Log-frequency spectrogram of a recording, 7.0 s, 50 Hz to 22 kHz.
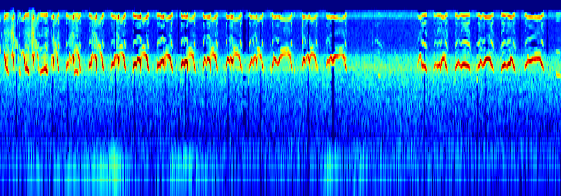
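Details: Osprey calling at its nest in Hellgate Canyon near Missoula, Montana, July 2018, on a three-fish day: a quick string of about thirteen high whistled chirps, a short silence, then five more.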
